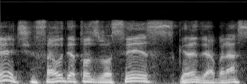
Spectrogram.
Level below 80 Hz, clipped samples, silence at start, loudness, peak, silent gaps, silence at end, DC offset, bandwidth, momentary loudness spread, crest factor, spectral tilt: -30 dBFS; under 0.1%; 0 s; -14 LUFS; -4 dBFS; none; 0 s; under 0.1%; over 20 kHz; 2 LU; 10 dB; -5 dB/octave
